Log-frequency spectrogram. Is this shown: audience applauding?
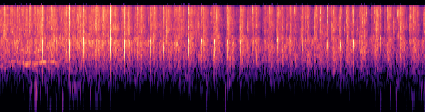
yes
